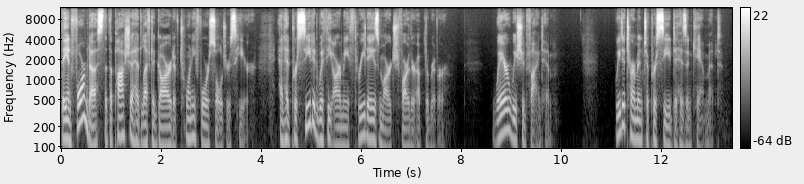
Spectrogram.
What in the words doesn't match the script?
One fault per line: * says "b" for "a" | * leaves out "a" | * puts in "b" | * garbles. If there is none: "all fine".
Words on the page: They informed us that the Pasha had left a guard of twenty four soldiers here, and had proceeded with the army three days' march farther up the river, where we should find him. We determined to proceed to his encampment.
all fine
